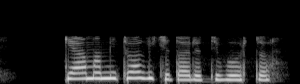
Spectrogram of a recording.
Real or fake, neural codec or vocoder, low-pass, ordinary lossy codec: real; none; 3.6 kHz; Opus, 24 kbps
